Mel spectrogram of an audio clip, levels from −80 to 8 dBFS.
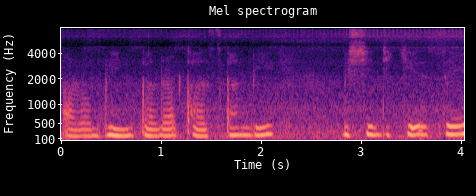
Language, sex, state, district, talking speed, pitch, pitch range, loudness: Nagamese, female, Nagaland, Dimapur, 135 wpm, 190 Hz, 175-205 Hz, -15 LUFS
